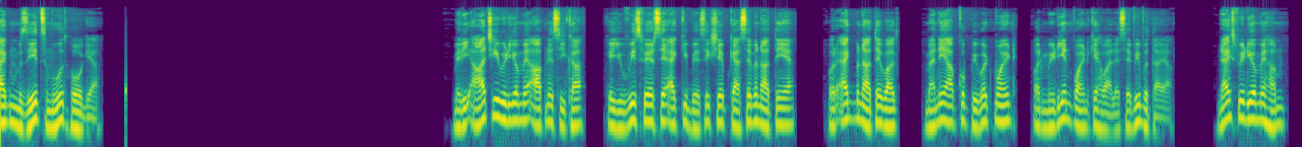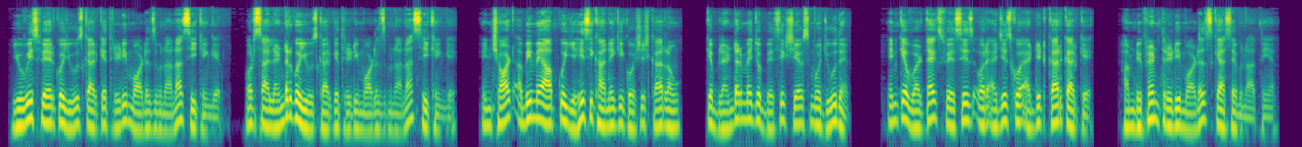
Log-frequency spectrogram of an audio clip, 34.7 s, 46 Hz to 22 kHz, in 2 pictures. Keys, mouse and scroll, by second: 1.5 scroll down 1, 2.2 scroll, 2.4 alt+shift+click, 4.4 alt+click.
